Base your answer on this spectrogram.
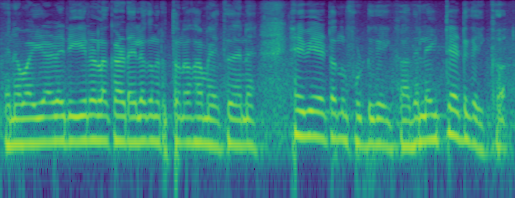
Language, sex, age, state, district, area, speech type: Malayalam, male, 18-30, Kerala, Kozhikode, rural, spontaneous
